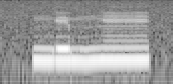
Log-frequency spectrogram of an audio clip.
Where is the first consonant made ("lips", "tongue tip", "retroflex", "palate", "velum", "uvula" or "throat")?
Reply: velum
